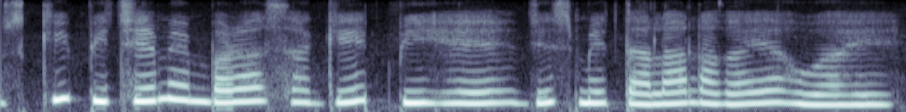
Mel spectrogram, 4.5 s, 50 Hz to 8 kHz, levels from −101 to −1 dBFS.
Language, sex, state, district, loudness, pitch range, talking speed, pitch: Hindi, female, Arunachal Pradesh, Papum Pare, -12 LUFS, 290-335 Hz, 170 wpm, 305 Hz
